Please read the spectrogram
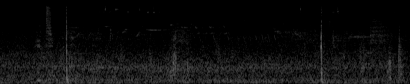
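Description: Quiet scuffling from a working dog holding a bite on a padded bite suit, with a few short sharp clicks of feet shifting on brick paving, the clearest about three seconds in.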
